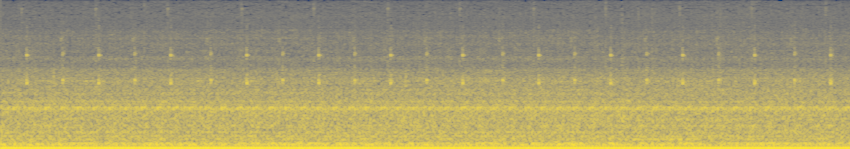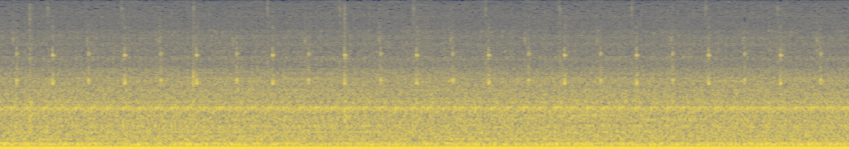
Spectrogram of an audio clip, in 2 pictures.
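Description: A truck's reversing alarm beeps.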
